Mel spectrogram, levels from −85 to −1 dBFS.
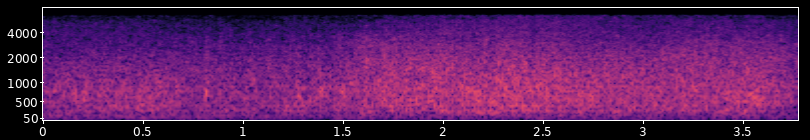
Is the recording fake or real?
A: fake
